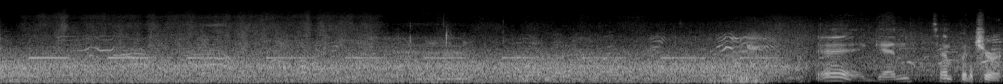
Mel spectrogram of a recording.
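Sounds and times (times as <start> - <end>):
vehicle reversing alarm beeping: 0.0 - 7.8
outdoor background noise: 0.0 - 10.0.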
